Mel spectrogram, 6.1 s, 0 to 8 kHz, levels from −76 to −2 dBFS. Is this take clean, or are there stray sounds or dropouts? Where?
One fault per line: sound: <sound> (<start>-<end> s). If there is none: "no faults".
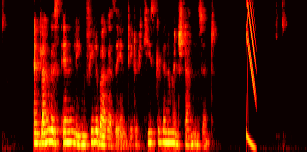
sound: chirp (4.9-5.1 s)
